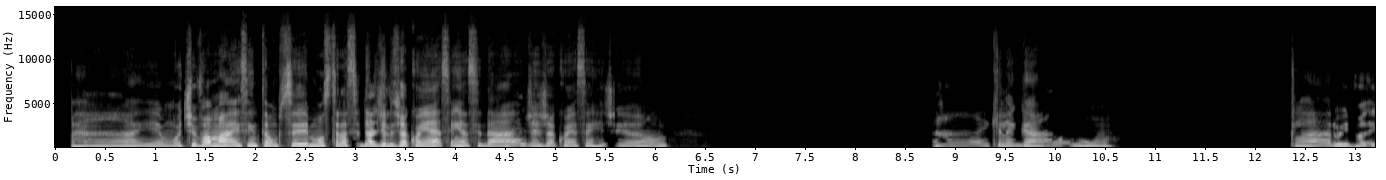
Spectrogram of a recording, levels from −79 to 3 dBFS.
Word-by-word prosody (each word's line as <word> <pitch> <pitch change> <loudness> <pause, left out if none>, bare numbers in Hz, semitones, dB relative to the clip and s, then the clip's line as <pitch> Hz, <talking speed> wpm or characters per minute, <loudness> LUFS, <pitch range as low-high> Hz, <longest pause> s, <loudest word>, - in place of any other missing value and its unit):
Ah, 220 +2 -3
e 185 0 -5
é 185 - -4
motivo 180 +2 0
a 225 - +9
mais, 220 -5 +6
então, 220 -3 +3
pra 190 - -7
você 220 -1 +4
mostrar 220 -2 +1
a - - -3
cidade. 220 +1 +2
Eles 215 -1 +2
já 225 0 +5
conhecem 240 +7 +1
a 225 - 0
cidade? 215 - -2
Já 205 -3 -3
conhecem 195 0 -5
a - - -1
região? 215 +10 -7 2.6
Ai, 310 +5 -14
que 295 - -9
legal. 255 -4 -3 2.5
Claro, 240 +1 -4
e 190 - -2
vo 185 +1 -5
220 Hz, 125 wpm, -22 LUFS, 195-250 Hz, 2.6 s, a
